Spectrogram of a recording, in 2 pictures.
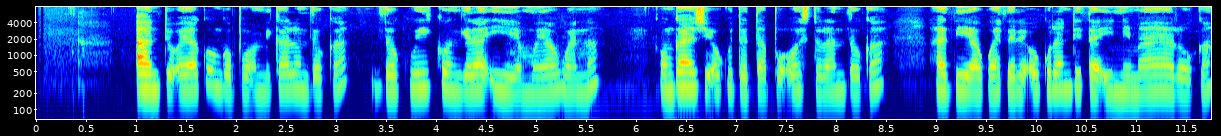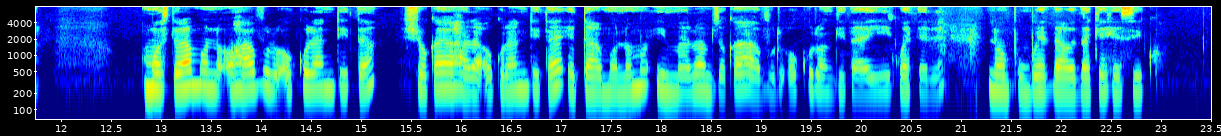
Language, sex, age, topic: Oshiwambo, female, 25-35, finance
